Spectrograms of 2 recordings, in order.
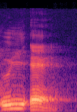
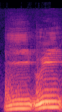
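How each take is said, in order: First: The first syllable has ui, the second has e. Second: The first syllable has i, the second has ui. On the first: "에라고 발음해도 돼요" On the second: "이로 발음하는 거를 모두 허용하는"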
